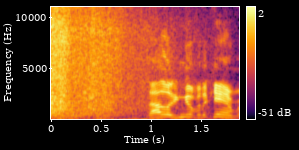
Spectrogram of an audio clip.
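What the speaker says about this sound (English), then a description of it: "There's too many waves, man." Ocean waves wash against a rocky shore in a broad roar of surf and wind for about a second, then someone talks briefly over the lingering water noise.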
